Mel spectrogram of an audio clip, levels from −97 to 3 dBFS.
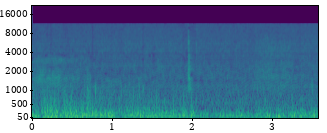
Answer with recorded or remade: remade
